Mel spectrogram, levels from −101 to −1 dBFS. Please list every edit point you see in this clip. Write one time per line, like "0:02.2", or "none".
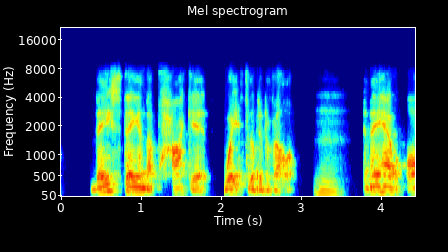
0:02.0
0:02.4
